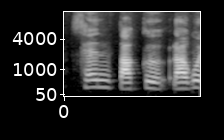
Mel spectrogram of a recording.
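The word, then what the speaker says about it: 洗濯: 그리고 센타크라고 읽을 거예요.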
